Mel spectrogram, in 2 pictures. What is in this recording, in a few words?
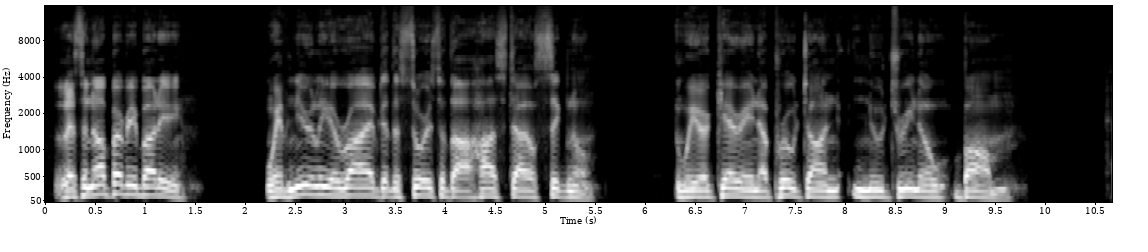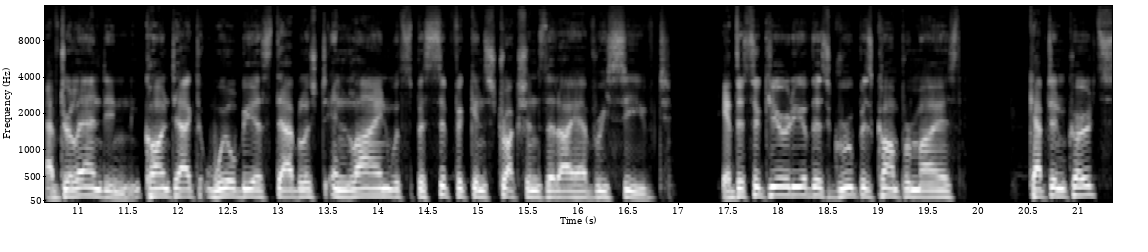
movie US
